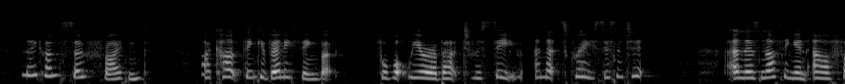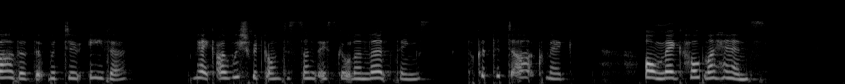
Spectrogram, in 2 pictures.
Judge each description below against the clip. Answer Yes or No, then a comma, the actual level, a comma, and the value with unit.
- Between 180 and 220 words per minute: Yes, average, 190 wpm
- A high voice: Yes, very high, 290 Hz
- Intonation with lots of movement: No, average, 2.8 semitones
